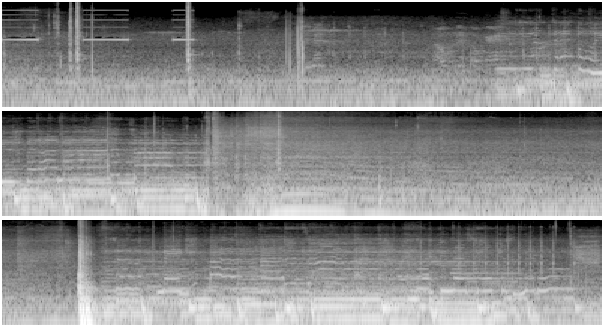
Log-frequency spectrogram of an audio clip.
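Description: Three short electronic chimes from the car's dashboard, then a song playing on the car's audio system over a low rumble, with one sharp knock about seventeen seconds in.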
